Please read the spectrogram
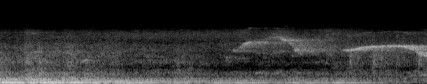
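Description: Live rock band in a quiet instrumental passage: a low sustained bass drone fades out. From about two seconds in, high whistle-like electronic tones slide up and down.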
